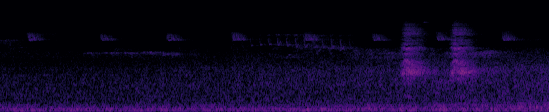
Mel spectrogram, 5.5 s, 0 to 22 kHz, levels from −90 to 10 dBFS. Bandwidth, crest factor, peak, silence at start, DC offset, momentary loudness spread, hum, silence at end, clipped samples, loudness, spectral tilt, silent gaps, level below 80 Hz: 13 kHz; 20 dB; -40 dBFS; 0 s; under 0.1%; 12 LU; none; 0 s; under 0.1%; -58 LUFS; -3.5 dB/octave; none; -70 dBFS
